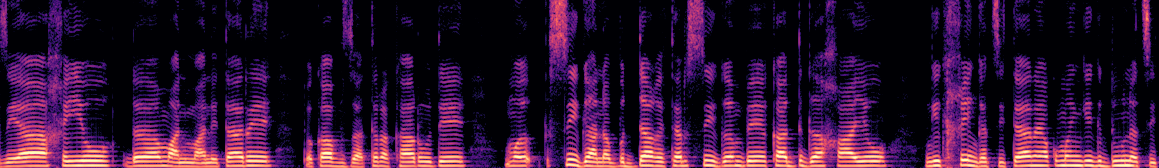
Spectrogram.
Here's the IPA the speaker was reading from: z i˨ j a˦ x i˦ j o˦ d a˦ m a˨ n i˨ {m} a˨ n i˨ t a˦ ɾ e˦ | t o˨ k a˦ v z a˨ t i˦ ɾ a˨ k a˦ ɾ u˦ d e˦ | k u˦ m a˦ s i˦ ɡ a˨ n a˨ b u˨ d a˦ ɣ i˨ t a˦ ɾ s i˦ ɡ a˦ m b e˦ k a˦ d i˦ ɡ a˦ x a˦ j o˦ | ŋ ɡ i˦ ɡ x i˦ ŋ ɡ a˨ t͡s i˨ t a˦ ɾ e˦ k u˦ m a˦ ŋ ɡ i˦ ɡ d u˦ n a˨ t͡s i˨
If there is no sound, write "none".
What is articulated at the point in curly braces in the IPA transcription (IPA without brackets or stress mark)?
m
